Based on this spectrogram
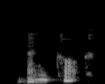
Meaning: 1. The capital city of Thailand 2. The government of Thailand
- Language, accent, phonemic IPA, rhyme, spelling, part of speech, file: English, Southern England, /bæŋˈkɒk/, -ɒk, Bangkok, proper noun, LL-Q1860 (eng)-Bangkok.wav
